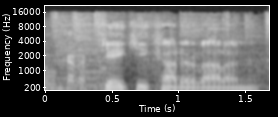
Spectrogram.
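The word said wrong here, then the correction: Geki Kara (激辛): It's another one called like Geki Katarun or something. – Geki Kara.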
